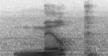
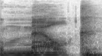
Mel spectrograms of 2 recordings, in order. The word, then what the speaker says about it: milk: I have to really think when I say it to have the milk, because I always want to revert back to how I learned it, which is like the animal with antlers, an elk. We say milk.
